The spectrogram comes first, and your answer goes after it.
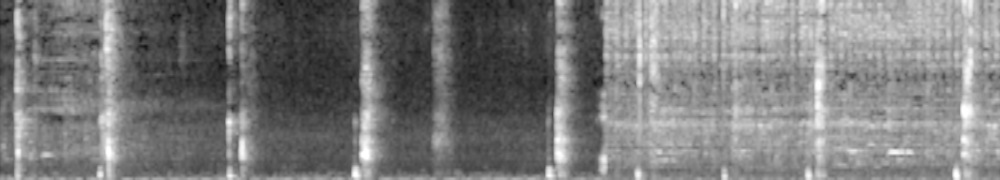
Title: Chinese Girl stifled sneezes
